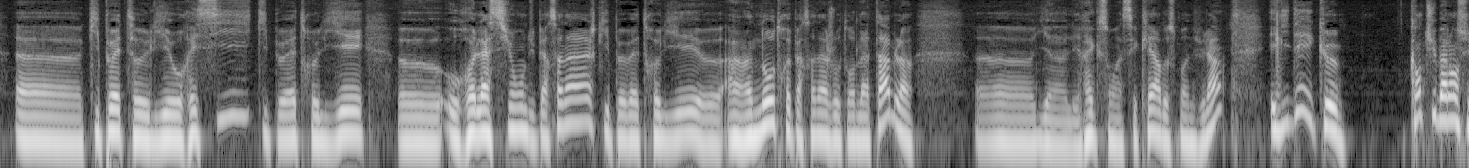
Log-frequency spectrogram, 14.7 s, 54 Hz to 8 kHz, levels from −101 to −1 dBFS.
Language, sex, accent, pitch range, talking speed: French, male, French, 125-175 Hz, 200 wpm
